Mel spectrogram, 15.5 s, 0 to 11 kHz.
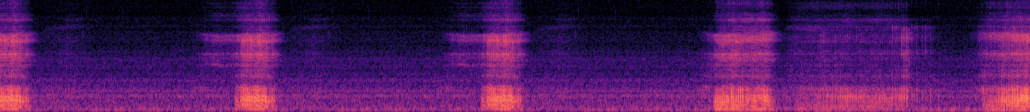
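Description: Loud rough snores recur about every 3 to 4 seconds, roughly 16 a minute, with quiet breathing gaps between: ordinary sleep snoring.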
